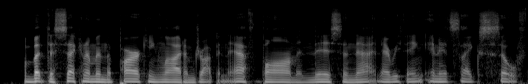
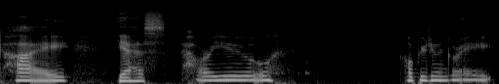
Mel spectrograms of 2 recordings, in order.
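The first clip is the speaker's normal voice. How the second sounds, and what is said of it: Sweet, polite altar-boy voice. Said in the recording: “I sounded like an altar boy”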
